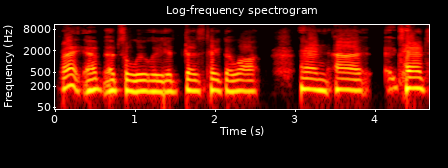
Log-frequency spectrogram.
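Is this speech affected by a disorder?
Yes: stutter; developmental, from birth, severe, avoided speaking as child, mirror and word practice with grandmothers, aunt; speaks slowly, consciously suppressing stutter, host says doing fine; slow rate, hard sounds b, stutters reading aloud, dyslexic; here repeated sounds.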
